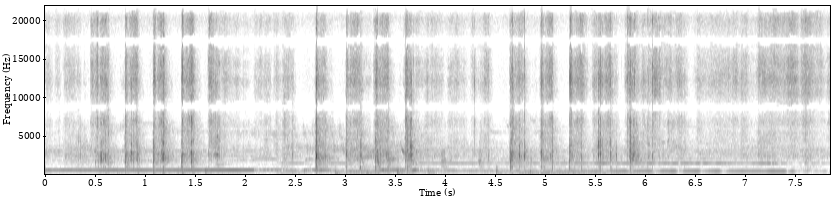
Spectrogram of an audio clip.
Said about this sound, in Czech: A já už se dívám na vaši fotku, míchám u toho karty a my se spolu podíváme, jaká bude energie v tomto partnerském vztahu.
